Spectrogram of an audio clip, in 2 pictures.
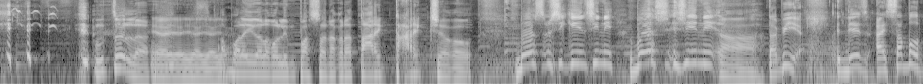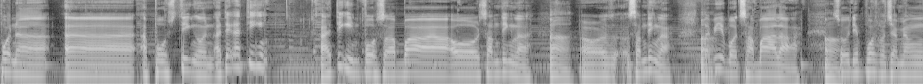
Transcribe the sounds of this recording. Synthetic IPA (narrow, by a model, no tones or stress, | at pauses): but̪ʊlːajajajajajaapalaɡikalokalimpasanakənat̪aɾɪk̚t̪a̰ɾɪk̚sakawbasisikinsinibasisiniʔat̪apidɛsajsambələpɔnəəəpost̪ɪŋɔnajt̪ĩŋajt̪ɪ̃ŋʔajt̪ɪ̃ŋinfosabaɔrsamt̪ɪŋlahaʔɔsamt̪ɪŋlaht̪apibawt̪̚sabalah | ssodiapost̚mat͡ʃamjaŋ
